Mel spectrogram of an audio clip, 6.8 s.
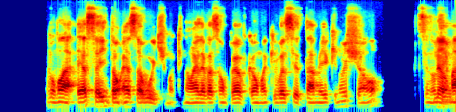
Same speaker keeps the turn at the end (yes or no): no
